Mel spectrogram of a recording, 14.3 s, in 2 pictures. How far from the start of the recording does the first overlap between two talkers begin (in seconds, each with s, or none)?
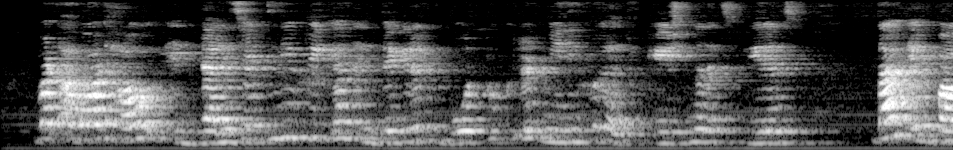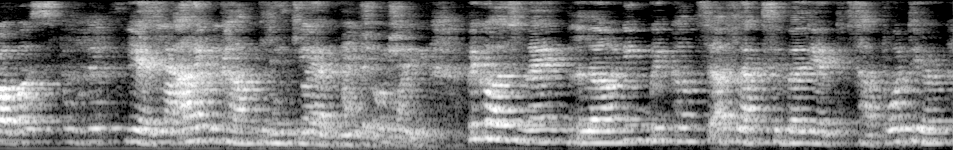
8.1 s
